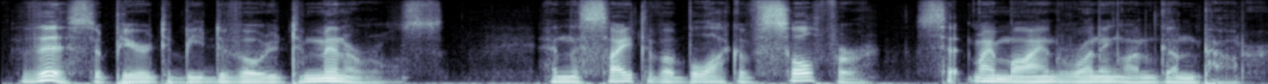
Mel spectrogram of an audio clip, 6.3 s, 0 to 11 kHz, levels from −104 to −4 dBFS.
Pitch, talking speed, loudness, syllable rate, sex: 95 Hz, 200 wpm, -19 LUFS, 5.7 syllables/s, male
